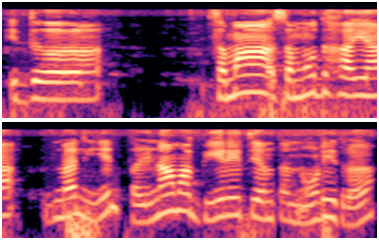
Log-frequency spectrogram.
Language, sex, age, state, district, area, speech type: Kannada, female, 18-30, Karnataka, Dharwad, rural, spontaneous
